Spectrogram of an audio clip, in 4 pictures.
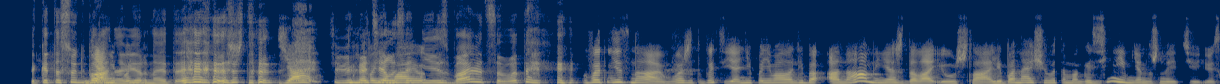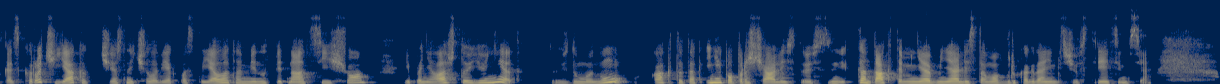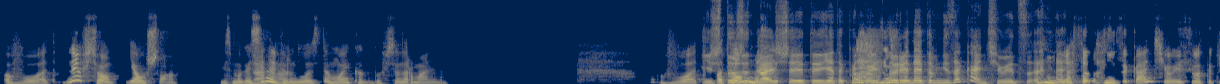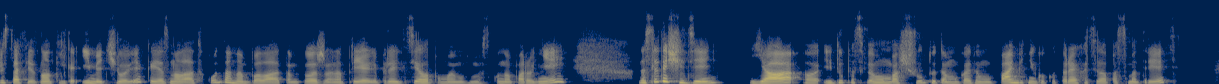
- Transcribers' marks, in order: laughing while speaking: "что"; chuckle; other noise; chuckle
- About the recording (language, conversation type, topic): Russian, podcast, Как ты познакомился(ась) с незнакомцем, который помог тебе найти дорогу?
